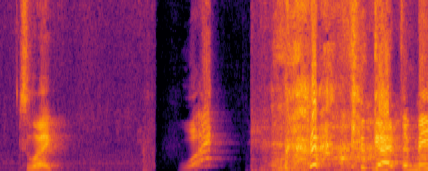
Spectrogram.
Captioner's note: laughter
